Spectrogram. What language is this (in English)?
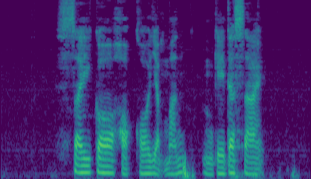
Cantonese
